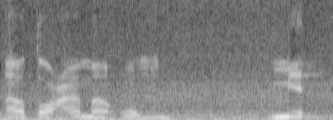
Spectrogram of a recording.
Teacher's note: Cara membacanya itu dimasukkan mim yang pertama ke dalam mim yang kedua. Maka ketika membacanya sikap mulut kita tertutup sampai huruf yang kedua, mim yang kedua, dan berdengung seperti ketika hukumnya idgham bi ghunnah, jadi direndam atau didengungkan. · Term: idgham mimi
